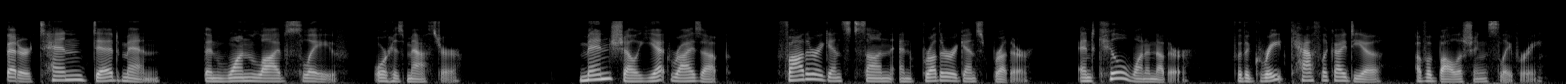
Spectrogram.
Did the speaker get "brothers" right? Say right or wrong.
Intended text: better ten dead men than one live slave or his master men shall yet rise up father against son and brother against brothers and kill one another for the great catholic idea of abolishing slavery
wrong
